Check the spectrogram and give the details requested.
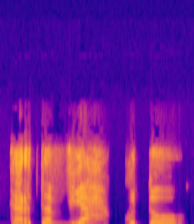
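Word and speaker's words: कर्तव्यः: So here, so on its own, or at the end of a word, this word would be pronounced kartavya. Aha, the little shadow at the end. But because it's immediately followed by kuto in the same word group, you don't get the shadow vowel.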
